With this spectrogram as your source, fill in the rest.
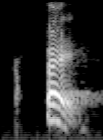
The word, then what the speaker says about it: café: Café, pé. Fé é mais forte do que o K, né?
